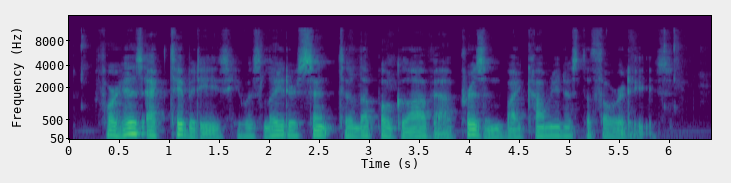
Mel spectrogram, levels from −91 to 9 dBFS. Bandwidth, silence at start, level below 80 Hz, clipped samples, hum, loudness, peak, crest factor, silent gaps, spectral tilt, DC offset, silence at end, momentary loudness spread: 11.5 kHz; 0.35 s; -50 dBFS; under 0.1%; none; -34 LUFS; -14 dBFS; 20 dB; none; -6 dB/octave; under 0.1%; 0.4 s; 13 LU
